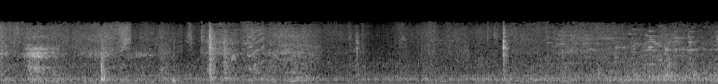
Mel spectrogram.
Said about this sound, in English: The train's about to leave.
